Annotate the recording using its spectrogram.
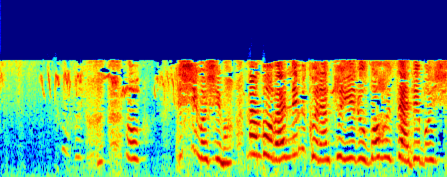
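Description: Several high cartoon voices chatter excitedly.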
